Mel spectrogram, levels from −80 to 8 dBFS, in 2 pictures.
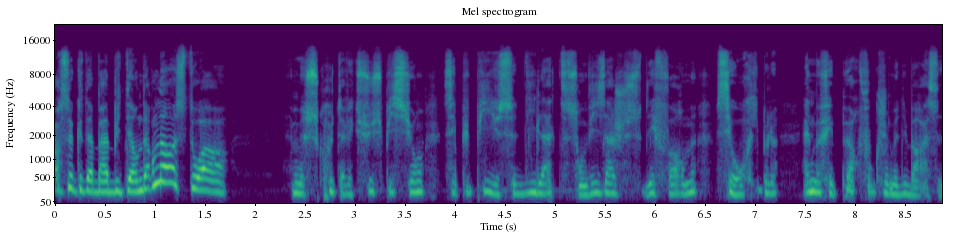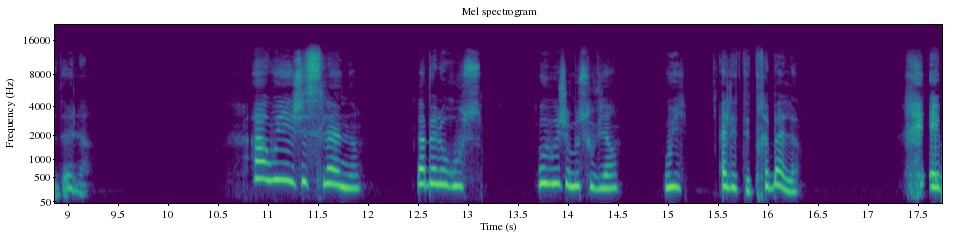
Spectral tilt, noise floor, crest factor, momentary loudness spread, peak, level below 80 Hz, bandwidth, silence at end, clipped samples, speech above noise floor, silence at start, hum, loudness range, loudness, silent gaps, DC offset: -4 dB/octave; -79 dBFS; 20 dB; 13 LU; -2 dBFS; -76 dBFS; 14.5 kHz; 0 s; under 0.1%; 59 dB; 0 s; none; 8 LU; -20 LUFS; 9.76-10.12 s; under 0.1%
